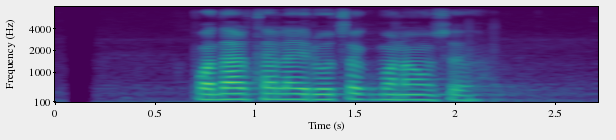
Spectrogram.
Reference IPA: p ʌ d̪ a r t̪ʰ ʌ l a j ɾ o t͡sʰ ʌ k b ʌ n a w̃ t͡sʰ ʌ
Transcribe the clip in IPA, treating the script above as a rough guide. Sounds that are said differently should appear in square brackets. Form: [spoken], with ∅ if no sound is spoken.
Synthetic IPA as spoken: p ʌ d̪ a r t̪ʰ ʌ l a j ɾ o [t͡s] ʌ k b ʌ n a w̃ t͡sʰ ʌ

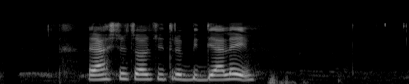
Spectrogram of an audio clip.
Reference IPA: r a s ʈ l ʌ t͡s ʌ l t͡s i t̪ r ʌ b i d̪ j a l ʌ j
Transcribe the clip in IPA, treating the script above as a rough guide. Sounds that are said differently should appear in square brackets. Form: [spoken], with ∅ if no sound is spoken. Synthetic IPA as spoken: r a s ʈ [r] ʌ t͡s ʌ l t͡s i t̪ r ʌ b i d̪ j a l ʌ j

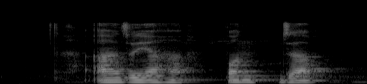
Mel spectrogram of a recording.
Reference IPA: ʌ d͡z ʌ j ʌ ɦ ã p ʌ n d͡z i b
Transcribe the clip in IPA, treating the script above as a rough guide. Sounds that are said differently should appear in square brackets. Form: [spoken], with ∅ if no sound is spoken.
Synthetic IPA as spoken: [a] d͡z ʌ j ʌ ɦ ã p ʌ n d͡z [a] b

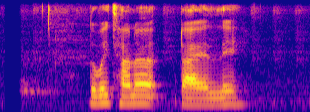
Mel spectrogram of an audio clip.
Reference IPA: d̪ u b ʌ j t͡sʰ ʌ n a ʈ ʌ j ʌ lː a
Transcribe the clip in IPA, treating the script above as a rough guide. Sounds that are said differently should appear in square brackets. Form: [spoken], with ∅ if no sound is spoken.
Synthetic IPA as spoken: d̪ u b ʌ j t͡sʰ [a] n a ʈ [a] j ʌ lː [e]

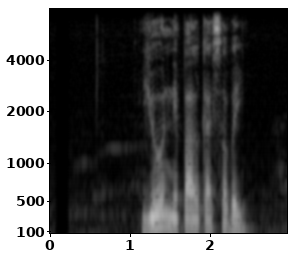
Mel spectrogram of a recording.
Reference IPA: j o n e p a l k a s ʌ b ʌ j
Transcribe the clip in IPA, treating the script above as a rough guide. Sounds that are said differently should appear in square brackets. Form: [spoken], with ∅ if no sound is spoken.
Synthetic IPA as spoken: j o n e p a l k a s ʌ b ʌ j

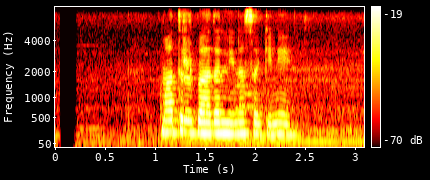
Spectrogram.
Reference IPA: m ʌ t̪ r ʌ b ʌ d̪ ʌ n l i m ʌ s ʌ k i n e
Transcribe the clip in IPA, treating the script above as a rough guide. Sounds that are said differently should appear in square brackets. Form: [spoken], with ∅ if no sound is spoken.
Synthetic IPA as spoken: m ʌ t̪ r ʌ b [a] d̪ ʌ n l i [n] ʌ s ʌ k i n e

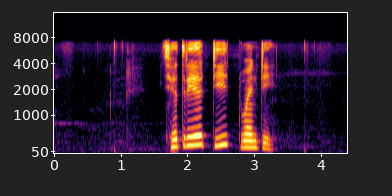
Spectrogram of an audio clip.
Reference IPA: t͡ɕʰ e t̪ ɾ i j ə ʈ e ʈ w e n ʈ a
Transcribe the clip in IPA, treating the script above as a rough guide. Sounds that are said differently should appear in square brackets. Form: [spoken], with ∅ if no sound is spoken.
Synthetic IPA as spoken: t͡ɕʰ e t̪ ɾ i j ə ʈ [i] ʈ w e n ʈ [i]

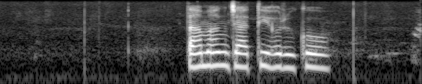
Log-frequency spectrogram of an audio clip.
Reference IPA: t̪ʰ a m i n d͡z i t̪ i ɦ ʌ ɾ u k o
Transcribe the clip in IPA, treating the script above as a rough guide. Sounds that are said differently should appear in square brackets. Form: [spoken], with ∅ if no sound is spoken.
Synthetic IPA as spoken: [t̪] a m [a] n d͡z [a] t̪ i ɦ ʌ ɾ u k o

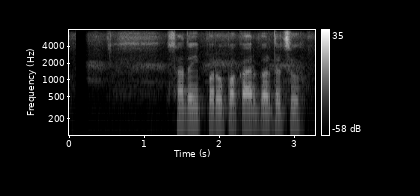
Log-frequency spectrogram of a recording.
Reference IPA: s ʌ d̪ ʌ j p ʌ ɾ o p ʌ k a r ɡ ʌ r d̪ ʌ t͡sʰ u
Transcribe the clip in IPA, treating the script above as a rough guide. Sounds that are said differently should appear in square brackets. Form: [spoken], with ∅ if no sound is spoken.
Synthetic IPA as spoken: s ʌ d̪ ʌ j p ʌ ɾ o p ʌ k a r ɡ ʌ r d̪ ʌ t͡sʰ u

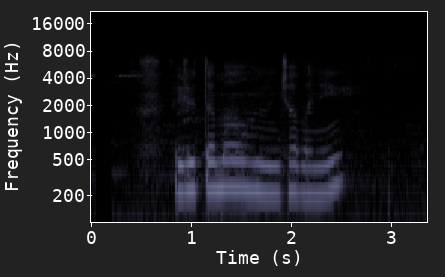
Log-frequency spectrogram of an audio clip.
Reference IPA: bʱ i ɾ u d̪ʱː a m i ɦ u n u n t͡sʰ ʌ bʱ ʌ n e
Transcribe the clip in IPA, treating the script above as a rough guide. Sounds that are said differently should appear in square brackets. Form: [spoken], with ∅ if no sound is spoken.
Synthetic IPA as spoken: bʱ i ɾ u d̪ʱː [ʌ] m [a] ɦ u n u n t͡sʰ ʌ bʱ ʌ n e

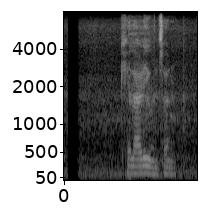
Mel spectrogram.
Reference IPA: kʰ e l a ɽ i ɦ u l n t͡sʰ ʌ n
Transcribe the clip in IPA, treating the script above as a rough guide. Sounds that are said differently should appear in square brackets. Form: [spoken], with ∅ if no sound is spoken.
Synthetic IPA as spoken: kʰ e l a ɽ i ɦ u [∅] n t͡sʰ ʌ n

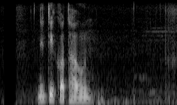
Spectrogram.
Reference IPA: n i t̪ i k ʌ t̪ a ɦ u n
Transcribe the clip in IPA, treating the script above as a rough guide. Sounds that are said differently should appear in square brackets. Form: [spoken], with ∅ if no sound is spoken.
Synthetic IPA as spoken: n i t̪ i k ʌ [t̪ʰ] a ɦ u n

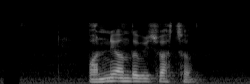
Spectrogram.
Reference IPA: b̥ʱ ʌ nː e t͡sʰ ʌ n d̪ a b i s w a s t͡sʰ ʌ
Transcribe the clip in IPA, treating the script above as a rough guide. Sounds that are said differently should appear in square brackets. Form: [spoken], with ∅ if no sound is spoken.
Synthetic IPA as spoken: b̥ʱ ʌ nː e [∅] ʌ n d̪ [ʌ] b i s w a s t͡sʰ ʌ

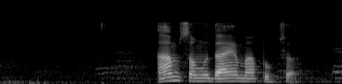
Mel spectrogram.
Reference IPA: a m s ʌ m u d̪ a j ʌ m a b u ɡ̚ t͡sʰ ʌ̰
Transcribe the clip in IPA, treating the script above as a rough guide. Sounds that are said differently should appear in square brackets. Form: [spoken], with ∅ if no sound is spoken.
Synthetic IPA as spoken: a m s ʌ m u d̪ a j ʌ m a [p] u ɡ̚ t͡sʰ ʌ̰

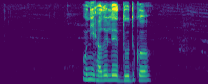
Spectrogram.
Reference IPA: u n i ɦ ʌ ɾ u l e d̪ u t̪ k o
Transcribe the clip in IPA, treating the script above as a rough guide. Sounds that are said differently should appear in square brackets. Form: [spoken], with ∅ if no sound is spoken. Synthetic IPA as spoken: u n i ɦ ʌ ɾ u l e d̪ u [d̪] k o

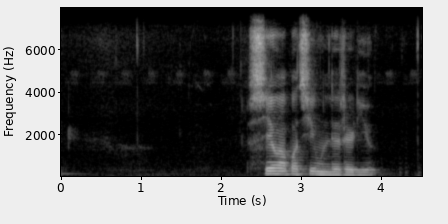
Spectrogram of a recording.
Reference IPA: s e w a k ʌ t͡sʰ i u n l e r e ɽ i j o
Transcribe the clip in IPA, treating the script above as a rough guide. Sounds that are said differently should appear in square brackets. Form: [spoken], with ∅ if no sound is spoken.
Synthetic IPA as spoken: s e w a [p] ʌ t͡sʰ i u n l e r e ɽ i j o

